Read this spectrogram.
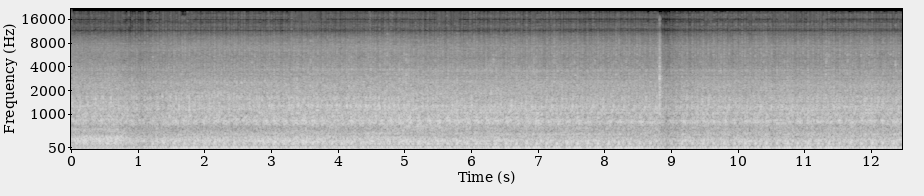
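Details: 1971 VW Beetle convertible, carb tweaked to idle down: steady idle with an uneven, lumpy beat; the front cylinder seems weak but it sounds fine revved. Plug sparks; valve adjustment to be checked first. Rough idle, weak cylinder.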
